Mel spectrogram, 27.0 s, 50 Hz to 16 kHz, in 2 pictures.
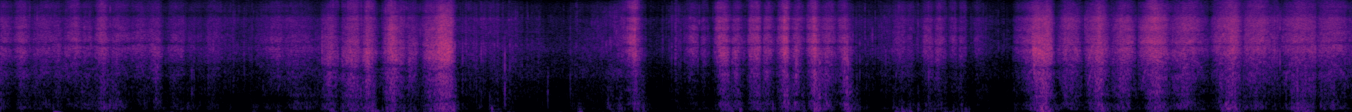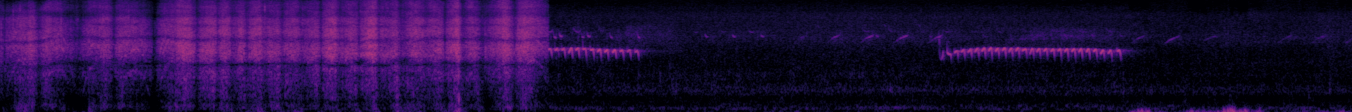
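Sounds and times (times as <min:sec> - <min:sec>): rustling and scraping: 0:00.0 - 0:19.0
sharp crackles and taps: 0:04.8 - 0:06.9.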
